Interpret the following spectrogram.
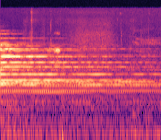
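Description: A chord in the upper-middle register of an upright piano ringing on and slowly dying away, with no new notes played.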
